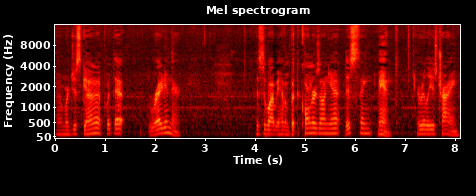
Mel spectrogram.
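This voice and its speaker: A man speaks at a fairly high pitch in a relaxed tone, with long, frequent pauses. Noticeable background noise runs underneath. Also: ordinary pitch variation, moderate pace. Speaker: puzzle hobbyist tutorial maker. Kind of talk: tutorial. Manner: casual, relaxed.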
